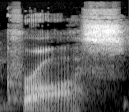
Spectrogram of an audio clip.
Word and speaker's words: χ: And then, also in 2017, they started up a sequel called Union Cross, which is the same acronym, KHUX. The X is now pronounced cross instead of key.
